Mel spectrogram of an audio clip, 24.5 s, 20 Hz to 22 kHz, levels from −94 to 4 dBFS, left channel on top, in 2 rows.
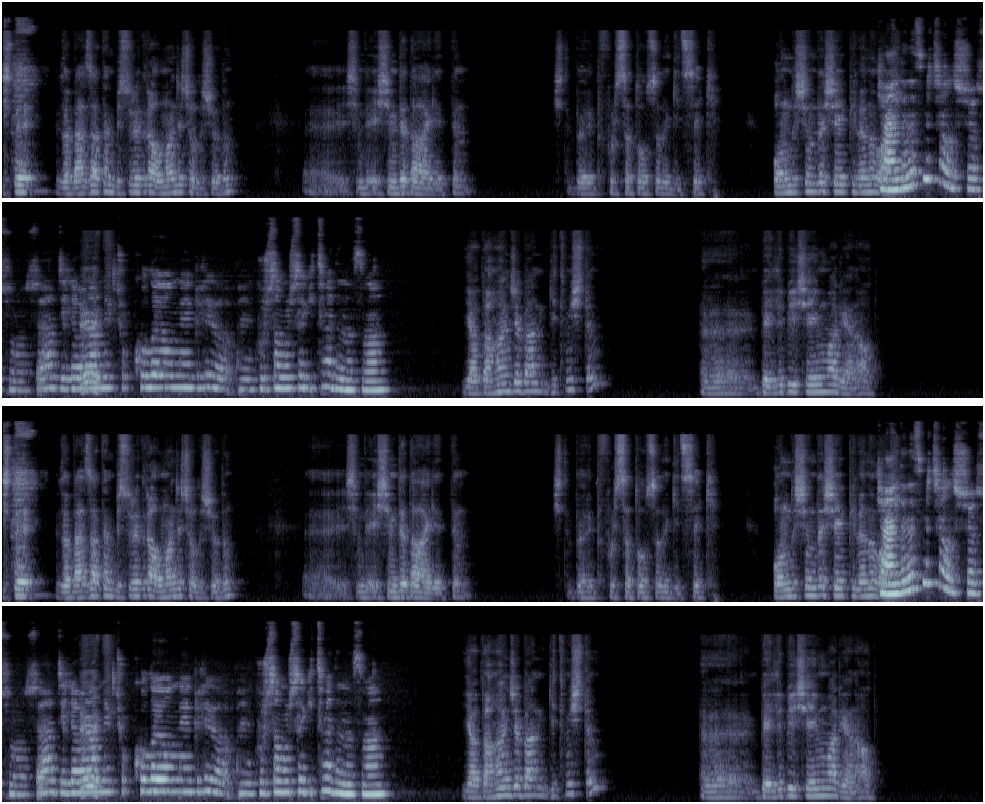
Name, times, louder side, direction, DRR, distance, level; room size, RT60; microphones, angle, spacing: voice 1, 0.0-2.9 3.7-5.8 6.9-8.9 9.6-11.2 13.2-13.7 18.0-19.7 21.0-23.2, right 2 dB, 85° right, 1.0 m, -37 dB
voice 2, 10.9-13.6 13.9-17.1, right 3 dB, 50° right, 0.4 m, -29 dB
2.5 x 2.3 x 2.3 m
head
